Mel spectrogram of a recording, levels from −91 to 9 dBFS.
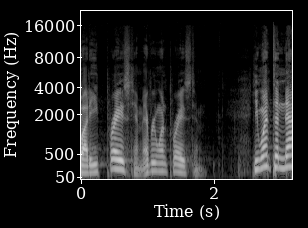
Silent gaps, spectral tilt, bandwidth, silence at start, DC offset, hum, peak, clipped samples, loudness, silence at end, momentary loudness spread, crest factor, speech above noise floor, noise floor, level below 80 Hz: none; -6.5 dB/octave; 14 kHz; 0 s; under 0.1%; none; -4 dBFS; under 0.1%; -23 LUFS; 0 s; 8 LU; 18 dB; 40 dB; -62 dBFS; -68 dBFS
